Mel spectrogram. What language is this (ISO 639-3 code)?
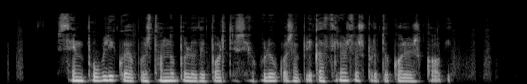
glg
